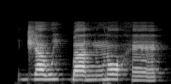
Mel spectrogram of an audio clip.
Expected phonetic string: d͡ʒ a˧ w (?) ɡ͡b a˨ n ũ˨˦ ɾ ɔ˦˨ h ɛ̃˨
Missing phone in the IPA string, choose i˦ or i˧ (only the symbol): i˧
